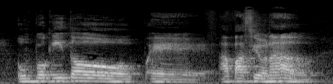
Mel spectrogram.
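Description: Audible room echo surrounds a man's voice. His pitch is fairly high, with ordinary pitch variation. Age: 40s. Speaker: podcast host. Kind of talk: casual chat.

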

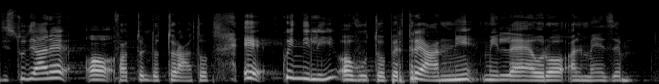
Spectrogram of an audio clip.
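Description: A woman's normal speaking voice at a medium pitch, with ordinary pitch variation, a fairly slow pace and a very clean recording over a silent background. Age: 30s. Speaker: writer. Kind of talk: interview.

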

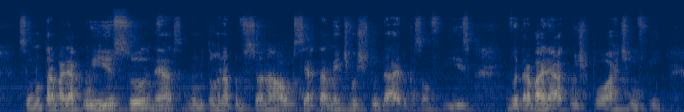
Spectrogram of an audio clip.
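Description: Here is a plain, everyday voice from a man with lively intonation. He keeps to a moderate pace. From Rio de Janeiro, Brazil. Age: 30s. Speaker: fitness professional. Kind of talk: casual interview.

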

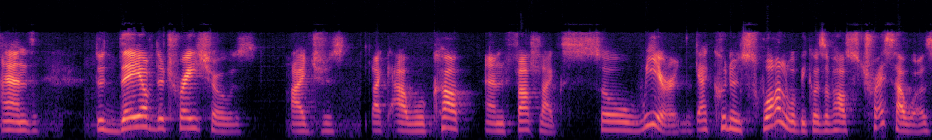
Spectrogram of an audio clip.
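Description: A woman with a French accent, medium pitch, ordinary pitch variation, and a fairly slow pace. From France. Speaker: fitness coach. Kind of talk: casual chat. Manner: animated.

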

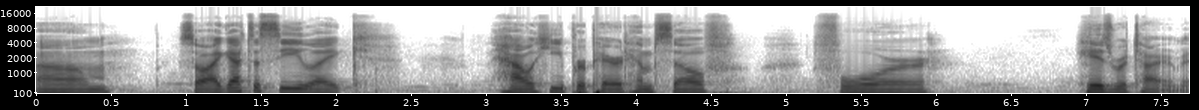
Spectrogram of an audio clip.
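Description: Very slow and full of long, frequent pauses, a man with an American accent speaks in a monotone, flat intonation. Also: medium pitch for a man, very clean recording, silent background. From US South, Georgia (Atlanta area). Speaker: retired professional soccer player. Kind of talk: casual interview. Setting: radio studio.

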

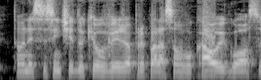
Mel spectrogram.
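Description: Delivered at a very fast pace, the man's medium-pitched voice stays in a monotone, flat intonation. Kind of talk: casual chat.

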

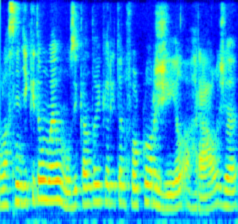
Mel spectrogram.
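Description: A woman speaks at a fairly quick pace with a dark, mellow tone. Her pitch shifts an ordinary amount. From South Moravia, Podluží (Břeclav area). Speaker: folk ornament painter. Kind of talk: interview.

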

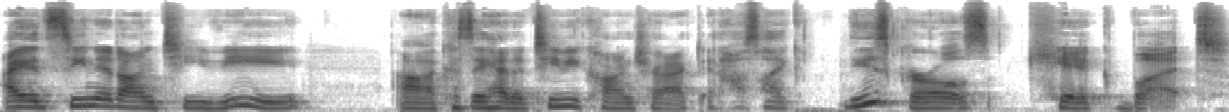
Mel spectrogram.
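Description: The speaker has a plain, everyday voice and a moderate pace. The recording is very clean, with a silent background. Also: woman. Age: 30s. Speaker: athlete. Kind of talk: casual interview.

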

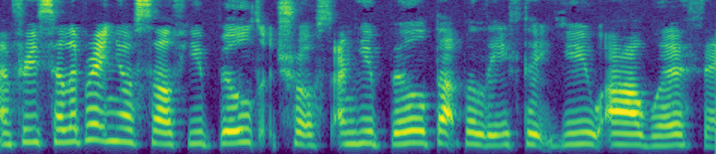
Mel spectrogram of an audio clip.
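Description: On a very clean recording with a silent background, a woman with a British accent and fairly high pitch speaks at a moderate pace with ordinary pitch variation. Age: 20s. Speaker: mindset and self-love coach, podcast host. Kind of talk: solo podcast monologue. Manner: informal, conversational.

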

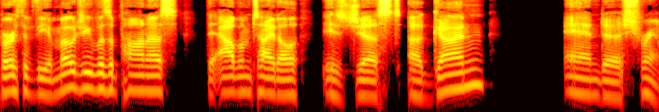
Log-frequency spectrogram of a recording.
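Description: A man with an American accent speaks at a fairly slow pace in a plain, everyday voice, medium in pitch with ordinary pitch variation, and the sound is dry and close with no echo. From Las Vegas, Nevada. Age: 20s. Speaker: comedian and rapper. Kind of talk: casual chat.

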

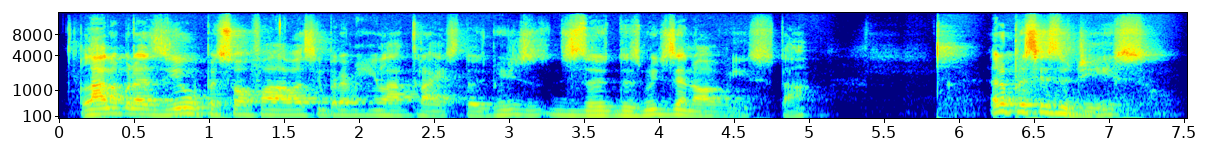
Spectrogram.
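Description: In a room with audible echo, a man speaks at a fairly slow pace and medium pitch, with ordinary pitch variation and big swings in loudness. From São Paulo city, East Zone, Brazil. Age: 30s. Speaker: university lecturer and entrepreneur. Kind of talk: casual interview chat.

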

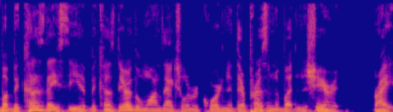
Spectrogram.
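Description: Recorded very cleanly against a silent background, a man speaks in a fairly low voice with ordinary pitch variation. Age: 30s. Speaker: history museum director. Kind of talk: casual chat. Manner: passionate.

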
